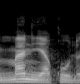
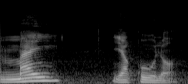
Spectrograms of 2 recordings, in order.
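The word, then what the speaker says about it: من يقول: اینجا الان بهش میگیم ما نمیگیم من یقول در تلاوت نمیخونیم من یقول میگیم نون نون ساکن بعدش یا اومده تبدیل میشه به یا تشدید می‌گیره یا میشه می خود این نون رو انگار یا ی فرض می‌کنه میشه می یقول می یقول تلفظ درستش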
